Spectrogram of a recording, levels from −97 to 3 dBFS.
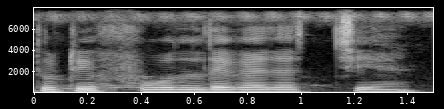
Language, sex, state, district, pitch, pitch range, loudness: Bengali, female, Assam, Hailakandi, 170 Hz, 165-180 Hz, -16 LUFS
